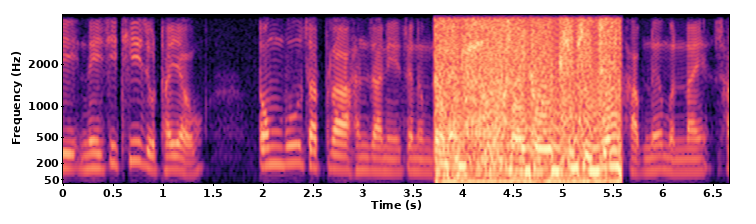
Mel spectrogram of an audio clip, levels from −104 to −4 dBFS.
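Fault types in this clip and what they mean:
Companded audio read as linear: A-law bytes played as plain 8-bit samples without expansion turn the speech after "जात्रा हानजानि जोनोम" into loud, buzzy distortion with noisy pauses.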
